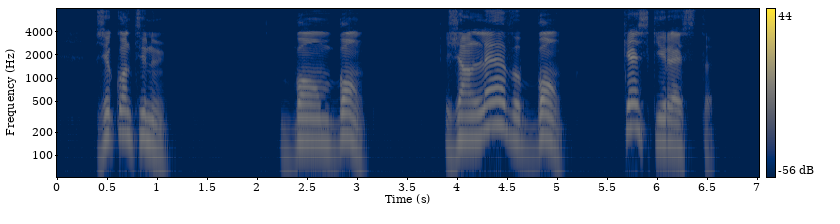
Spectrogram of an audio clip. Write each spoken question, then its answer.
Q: Bonbon. J'enlève bon. Qu'est-ce qui reste?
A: Monsieur, il reste bon.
